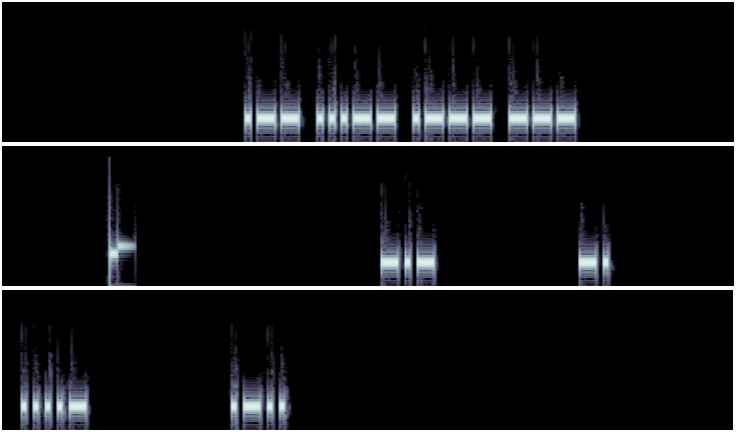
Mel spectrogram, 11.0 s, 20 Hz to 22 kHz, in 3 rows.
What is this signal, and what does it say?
Morse code, heard as a keyed tone, about 40 wpm, spaced as for 17 wpm, 700 Hz. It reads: W3JO KN4L
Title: USA Call Signs - 4 Characters - 8x Character Spacing - 40wpm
